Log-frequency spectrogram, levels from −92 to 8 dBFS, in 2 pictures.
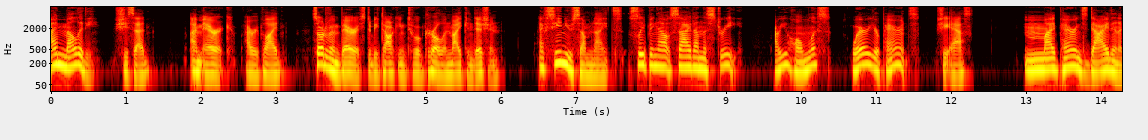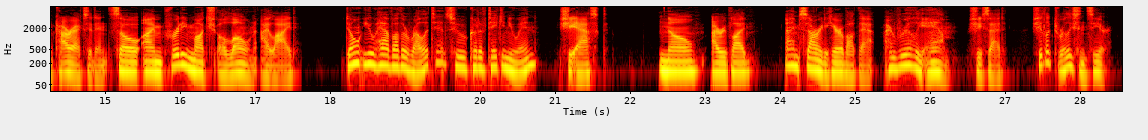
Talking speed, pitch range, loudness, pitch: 175 wpm, 100-150 Hz, -24 LUFS, 115 Hz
